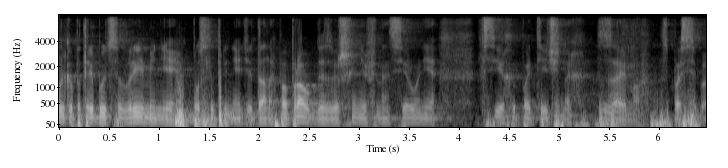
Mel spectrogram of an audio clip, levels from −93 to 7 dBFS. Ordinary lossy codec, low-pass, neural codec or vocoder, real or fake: none; 7.2 kHz; none; real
